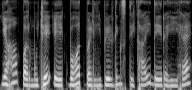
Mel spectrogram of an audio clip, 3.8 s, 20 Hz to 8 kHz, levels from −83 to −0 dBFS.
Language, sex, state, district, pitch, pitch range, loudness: Hindi, female, Himachal Pradesh, Shimla, 205 Hz, 190-230 Hz, -18 LUFS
